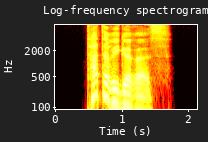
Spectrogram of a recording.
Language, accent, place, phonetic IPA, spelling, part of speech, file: German, Germany, Berlin, [ˈtatəʁɪɡəʁəs], tatterigeres, adjective, De-tatterigeres.ogg
- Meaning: strong/mixed nominative/accusative neuter singular comparative degree of tatterig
